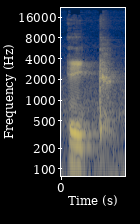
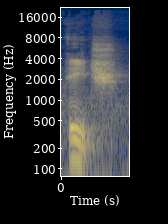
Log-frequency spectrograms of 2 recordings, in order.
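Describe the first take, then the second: First: It rhymes with take, ending in a k sound. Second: It sounds like the letter H, ending in ch. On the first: The speaker calls it right. "it's ache" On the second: The speaker calls it wrong. "A very common mistake I hear students make is saying H, like the letter H. It is not H"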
